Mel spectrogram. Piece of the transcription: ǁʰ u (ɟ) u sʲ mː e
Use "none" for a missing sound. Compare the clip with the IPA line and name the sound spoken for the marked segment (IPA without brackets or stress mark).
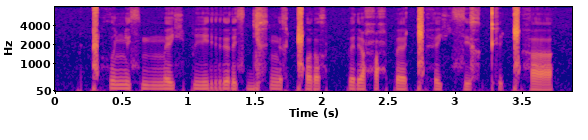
ɲ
